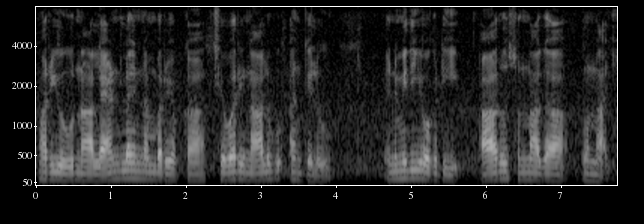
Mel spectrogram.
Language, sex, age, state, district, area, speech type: Telugu, male, 45-60, Andhra Pradesh, N T Rama Rao, urban, read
